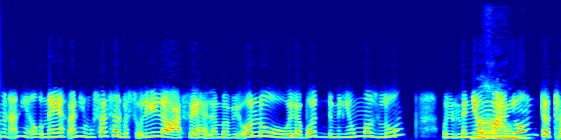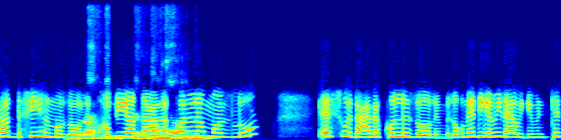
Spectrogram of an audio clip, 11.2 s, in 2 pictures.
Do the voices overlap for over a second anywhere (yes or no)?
yes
